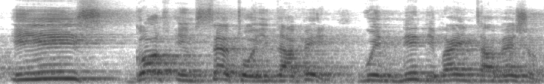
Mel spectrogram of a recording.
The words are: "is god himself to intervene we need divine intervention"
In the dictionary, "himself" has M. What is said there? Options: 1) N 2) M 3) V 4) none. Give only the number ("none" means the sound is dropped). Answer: 2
